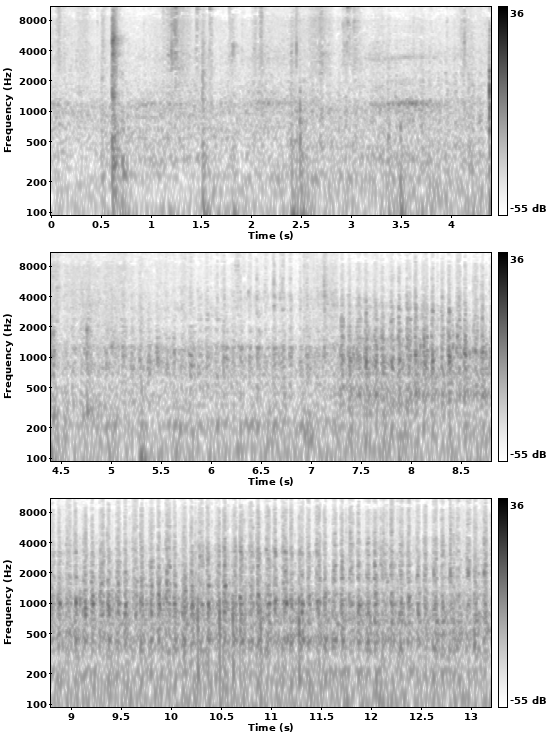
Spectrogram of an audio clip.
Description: Imagine this sound all night and all day for months!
